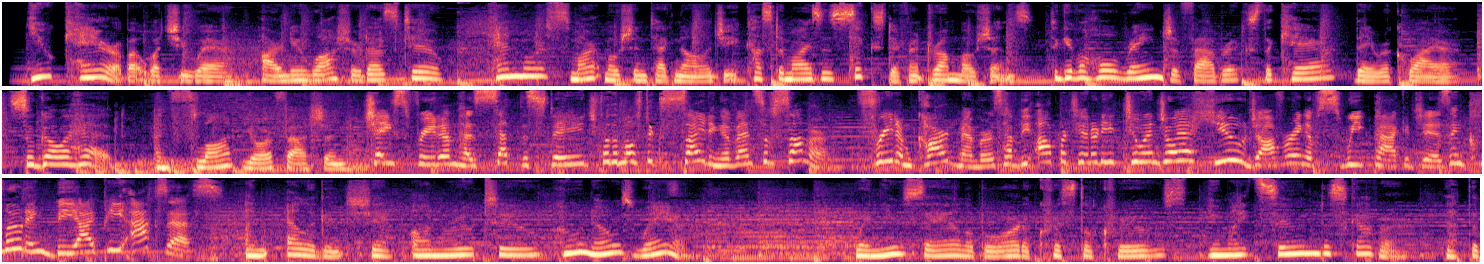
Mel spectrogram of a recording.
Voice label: female, late20s mid30s contemp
